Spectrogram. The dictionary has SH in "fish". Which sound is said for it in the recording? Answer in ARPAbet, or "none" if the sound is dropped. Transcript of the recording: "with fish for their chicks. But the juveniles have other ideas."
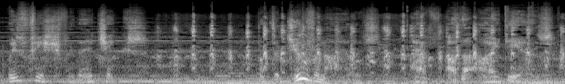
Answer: SH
